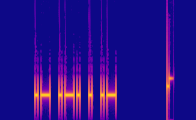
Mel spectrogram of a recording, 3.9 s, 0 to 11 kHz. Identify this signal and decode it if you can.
Morse code, heard as a keyed tone, about 20 wpm, 700 Hz. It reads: AREA
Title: Sentences from Top 1000 Words - Review Part 2 - New Word Drill - 20wpm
